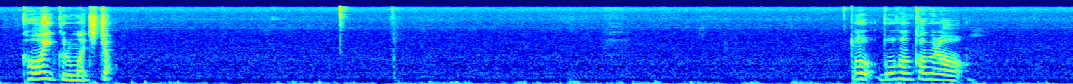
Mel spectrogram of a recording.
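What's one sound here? A young woman speaks briefly in a high voice, close to the microphone.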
